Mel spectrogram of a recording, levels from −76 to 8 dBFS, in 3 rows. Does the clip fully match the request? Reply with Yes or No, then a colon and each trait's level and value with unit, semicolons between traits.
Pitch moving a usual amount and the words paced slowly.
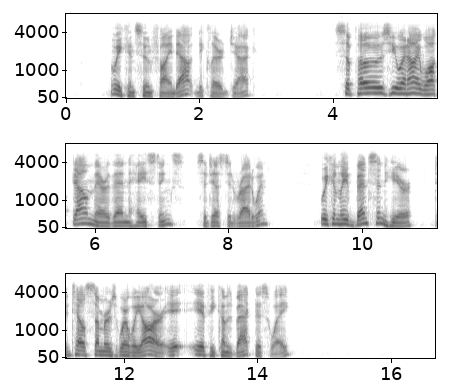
No: wide, 7.3 semitones; slow, 125 wpm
